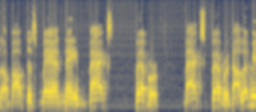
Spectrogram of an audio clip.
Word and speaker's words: Weber: is he pronouncing it bever and it clearly says weber well in german his name is pronounced bever so if you want to call him a weber you can but his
